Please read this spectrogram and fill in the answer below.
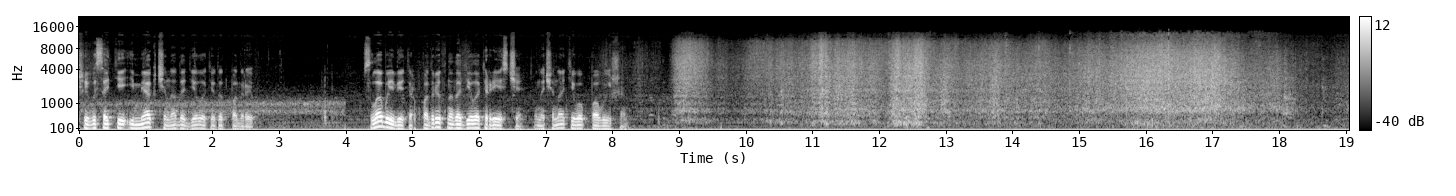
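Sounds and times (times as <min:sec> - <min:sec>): wind rushing over microphone: 0:00.0 - 0:04.0.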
